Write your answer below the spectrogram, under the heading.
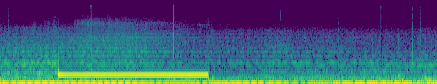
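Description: telephone ringing tone

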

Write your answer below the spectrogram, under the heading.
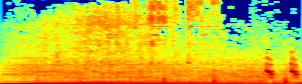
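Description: car being locked

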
